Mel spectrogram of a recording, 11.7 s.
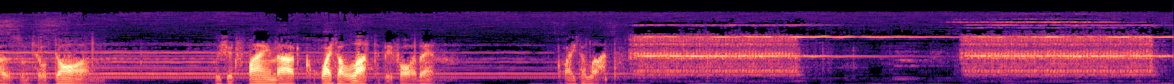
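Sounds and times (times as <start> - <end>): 
speech: 0.1 - 1.1, 2.2 - 4.5, 5.6 - 6.5
telephone ringing: 6.3 - 11.7.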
